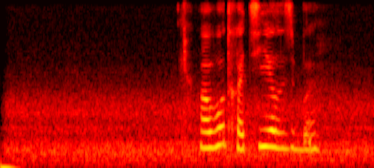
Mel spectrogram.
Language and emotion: Russian, sad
